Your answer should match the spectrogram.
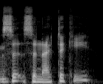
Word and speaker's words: Synecdoche: Synecdoche, like the literary device.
